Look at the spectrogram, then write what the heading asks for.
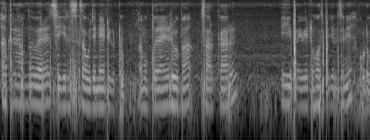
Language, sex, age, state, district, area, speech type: Malayalam, male, 30-45, Kerala, Palakkad, urban, spontaneous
